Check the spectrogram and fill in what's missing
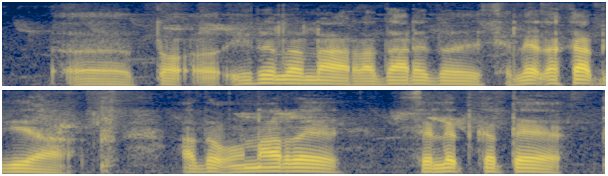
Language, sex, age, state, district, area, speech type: Santali, male, 45-60, Jharkhand, East Singhbhum, rural, spontaneous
